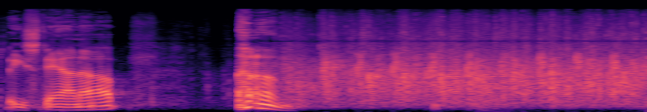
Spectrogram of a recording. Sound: audience applauding

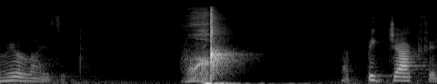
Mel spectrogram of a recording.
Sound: whoosh and clap

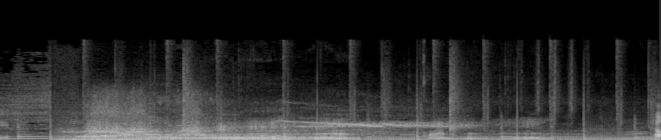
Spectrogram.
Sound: animal noises

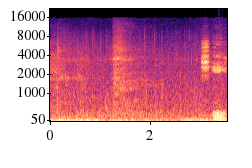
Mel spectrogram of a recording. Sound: Hopkins sighing

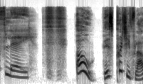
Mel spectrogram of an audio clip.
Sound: sniffs

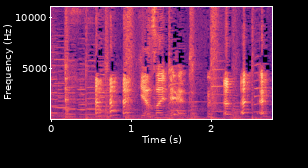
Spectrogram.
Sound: laughs

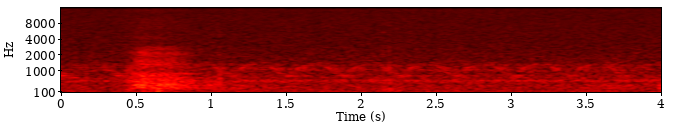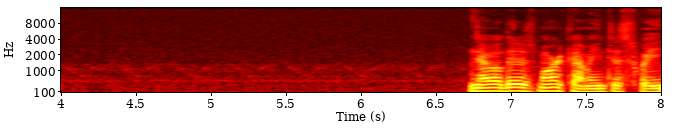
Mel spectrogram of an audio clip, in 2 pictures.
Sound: faint siren sounds in the background

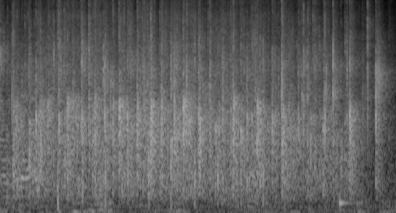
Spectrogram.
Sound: applause

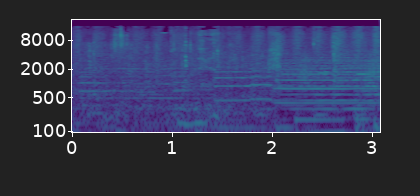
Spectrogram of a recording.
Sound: whispers; upbeat trumpet music

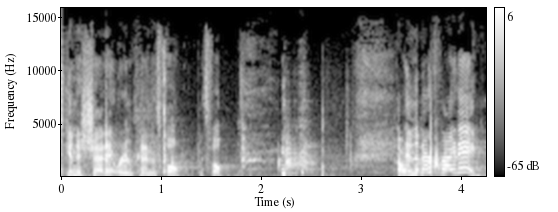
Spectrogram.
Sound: giggles

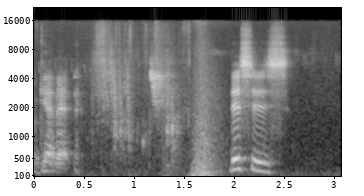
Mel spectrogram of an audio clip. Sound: whoosh SFX

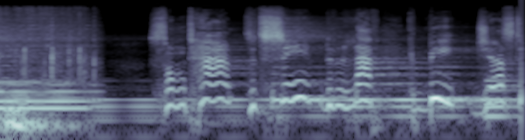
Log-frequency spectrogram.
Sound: applause

